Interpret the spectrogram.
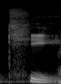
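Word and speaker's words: qi: Qui is a good one. – Yes. Yeah. Is that how it's pronounced? – Qui? – Q-I? – Q-I? – Pretty sure that'd be key.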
